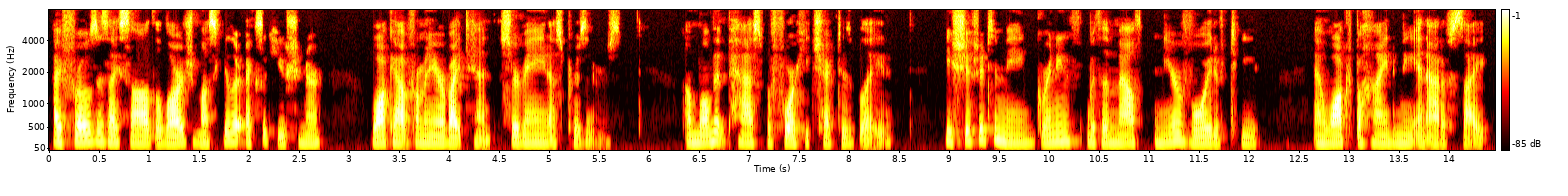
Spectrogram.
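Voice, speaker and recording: A woman author reading her own novel aloud as a steady first-person audiobook narrator. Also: low-pitched, dry recording. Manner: steady, unhurried reading with occasional slips.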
